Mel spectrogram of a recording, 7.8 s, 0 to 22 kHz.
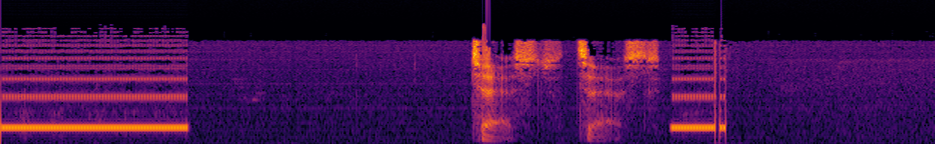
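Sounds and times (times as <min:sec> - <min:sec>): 
fax machine answer tone over a phone line: 0:00.0 - 0:01.6, 0:05.6 - 0:06.1
phone line click: 0:00.0 - 0:01.6
speech: 0:04.0 - 0:05.6.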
